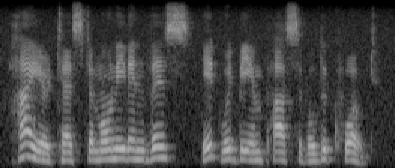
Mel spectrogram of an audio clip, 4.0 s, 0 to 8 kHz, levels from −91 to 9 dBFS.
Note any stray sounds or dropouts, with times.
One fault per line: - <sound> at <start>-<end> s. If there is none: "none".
none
